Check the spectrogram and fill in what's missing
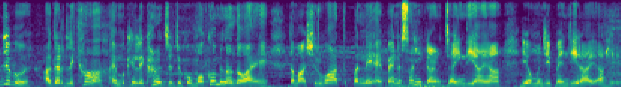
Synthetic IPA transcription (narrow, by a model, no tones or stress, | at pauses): ɐʄʊbɪ | ɐɡəɾlɪkʰãɛ̰̃ːmũːkʰelɪkʰəɽ̃ʊd͡ʑoːd͡ʑeːkomɔːkomɪlə̃nd̪oaːɦet̪ɐmãʃʊɾuːaːt̪pɐneɛ̃ːpɛːnə̆sãɦĩkɐɾəɽ̃t͡ɕaːɦĩːnd̪iaːɦijã | ɪɦomʊ̃ɦɪ̃ɲd͡ʑipɐ̃ɦɪ̃ɲd͡ʑiɾaːja̰ːɦḛː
